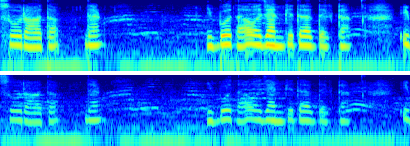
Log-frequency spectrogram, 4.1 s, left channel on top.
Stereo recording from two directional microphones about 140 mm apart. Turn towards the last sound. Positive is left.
turn(degrees=35)  # may be behind; listen again after turning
